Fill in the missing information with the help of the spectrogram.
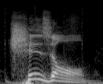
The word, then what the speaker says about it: Chisholm: Chisholm. Just pronounce the L. That's important there. Jazz Chisholm. Because even if you do with the J and get them mixed up, if you see Chisholm, you save yourself.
